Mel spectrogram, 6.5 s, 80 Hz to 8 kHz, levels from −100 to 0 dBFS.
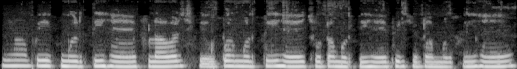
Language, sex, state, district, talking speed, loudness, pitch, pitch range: Hindi, female, Bihar, Kishanganj, 165 wpm, -18 LUFS, 205 Hz, 200-220 Hz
